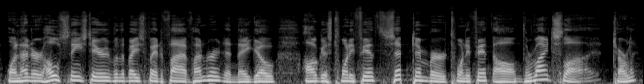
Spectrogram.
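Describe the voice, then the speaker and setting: A man's voice: on the high side, fairly quick, mellow. A man reading out cattle lot details for an auction broadcast in a plain, list-like way.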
